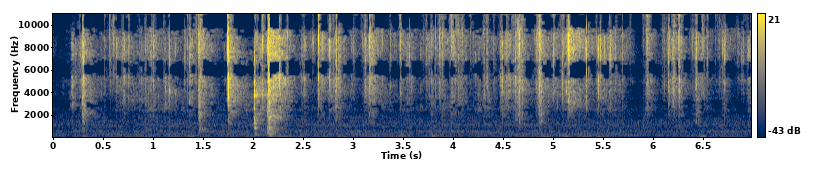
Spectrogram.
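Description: A small black blade cuts and scrapes a hand-sized solid ball of pressed blue and purple soap chips, crushing it. Crisp, bright crumbling crackles come in an irregular run of sharp ticks over a faint low hum, with the loudest cluster of snaps near the two-second mark.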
